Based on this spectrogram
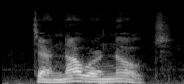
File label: "ternauwernood", Dutch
